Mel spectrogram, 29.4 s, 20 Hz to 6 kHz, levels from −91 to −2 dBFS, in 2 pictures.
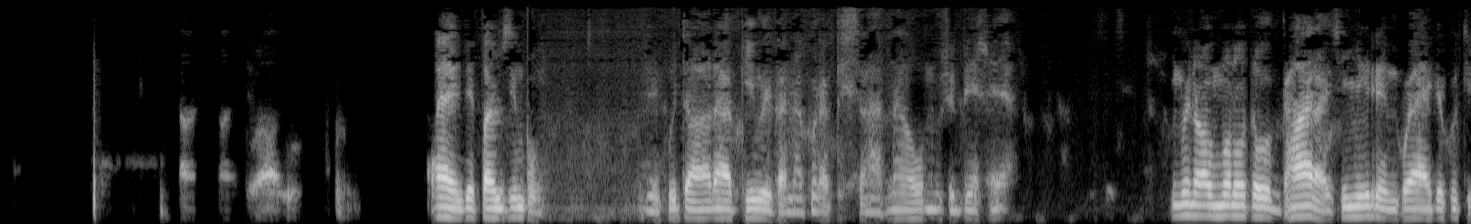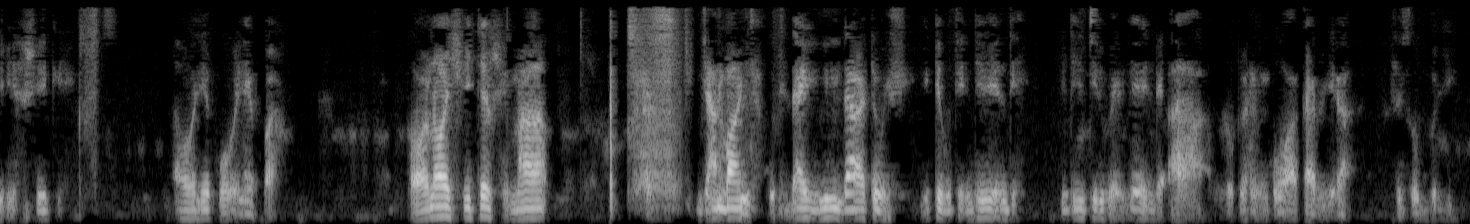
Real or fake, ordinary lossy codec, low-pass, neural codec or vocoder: fake; MP3, 24 kbps; 5.4 kHz; codec, 16 kHz, 1 kbps, FreqCodec, larger model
